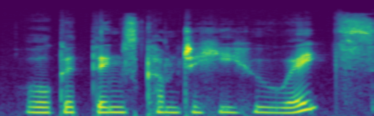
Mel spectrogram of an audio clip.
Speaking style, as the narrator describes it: he muttered

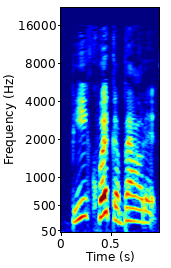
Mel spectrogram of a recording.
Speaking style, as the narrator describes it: snapped, who was now hungrier than ever

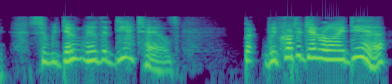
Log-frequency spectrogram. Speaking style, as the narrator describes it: she added hastily

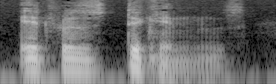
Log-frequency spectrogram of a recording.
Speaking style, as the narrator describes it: I murmured, unable to suppress a smile

